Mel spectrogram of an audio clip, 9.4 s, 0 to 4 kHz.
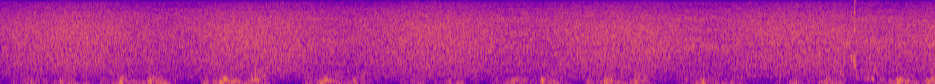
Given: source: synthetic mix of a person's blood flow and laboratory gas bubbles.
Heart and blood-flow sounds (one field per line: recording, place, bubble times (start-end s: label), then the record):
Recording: Doppler ultrasound of blood flow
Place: precordium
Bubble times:
8.31-8.45 s: bubbles
8.47-8.88 s: bubbles
From the record:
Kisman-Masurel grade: 211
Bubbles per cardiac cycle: several, 3 to 8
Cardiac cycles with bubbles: 1 to 10%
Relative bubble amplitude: barely perceptible (0.100 to 0.250)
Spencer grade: 1 (occasional bubble signal discernible with the cardiac motion signal, with majority of cardiac periods free of bubbles)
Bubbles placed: anywhere in the cardiac cycle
